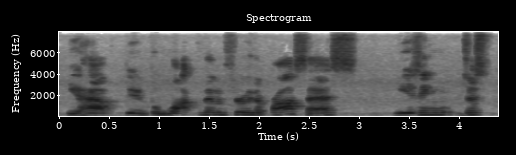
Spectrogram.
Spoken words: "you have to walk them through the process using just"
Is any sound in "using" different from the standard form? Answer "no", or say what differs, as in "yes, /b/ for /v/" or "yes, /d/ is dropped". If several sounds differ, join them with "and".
no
